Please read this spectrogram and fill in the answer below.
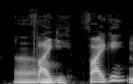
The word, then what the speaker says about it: Feige: Feige? – Mm-hmm.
